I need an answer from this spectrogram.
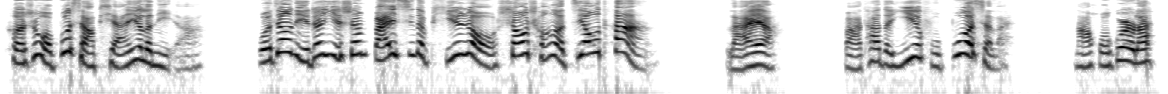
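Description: A woman's voice: on the high side, big pitch swings, moderate pace, hardly any pauses, dry recording, clean studio sound. A woman voicing a cruel barking male interrogator. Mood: menacing. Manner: mocking, threatening, loud barked orders.

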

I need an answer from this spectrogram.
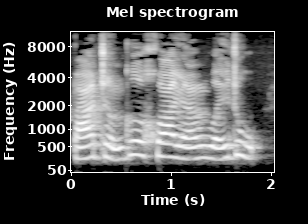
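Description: Selfish storybook giant read by a woman with a cold, gruff and bossy, slow, high delivery. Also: steady tone. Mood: grumpy. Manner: gruff, shouting orders. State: has a cold. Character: grumpy selfish male giant.

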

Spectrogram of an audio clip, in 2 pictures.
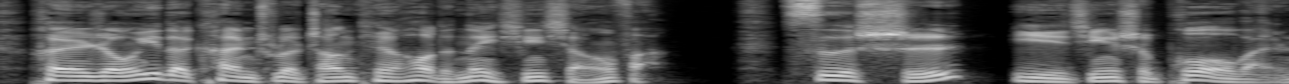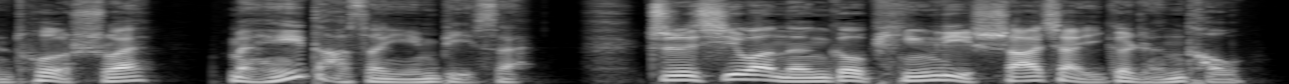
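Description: A man reading a web novel aloud in animated audiobook narration, close to the mic. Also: on the low side, no echo. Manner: animated storytelling with expressive rises and falls.

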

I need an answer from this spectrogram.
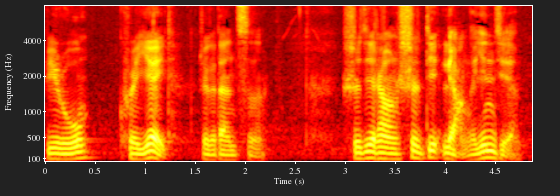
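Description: A man with a deep, low voice gives a scripted lesson as an English teacher. He explains step by step in a calm, steady way and reads out example words. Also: normal speed.

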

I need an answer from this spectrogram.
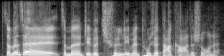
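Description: A man teaching a spoken English lesson who explains pronunciation and slowly models English phrases with a Mandarin Chinese accent. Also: fairly high pitch, sing-song, a bit bright, dry recording, studio quality.

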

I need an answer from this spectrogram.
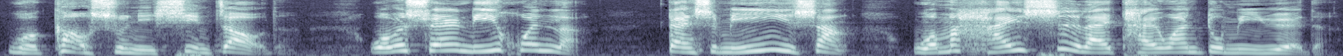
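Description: A woman's voice: a little high, animated, normal speed, dry recording, clean studio sound, pitched above the performer's own voice. A woman voicing a hot-tempered young news anchor who scolds indignantly in a storybook reading. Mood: angry. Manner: indignant, shouting.

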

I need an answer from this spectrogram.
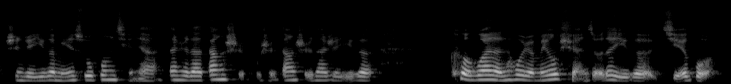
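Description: Woman, middle-aged, from China, mellow dark tone, husky, argumentative commentary, rhetorical questions. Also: mid-range voice. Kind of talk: spoken commentary monologue.

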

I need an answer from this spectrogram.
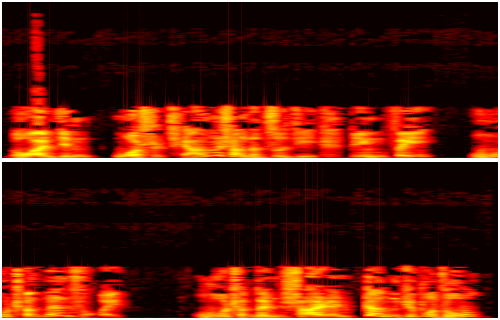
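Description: A storyteller playing a cold, authoritative imperial envoy who scolds an official in measured tones. the voice is husky and high for a man, and the recording sounds dull. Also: very animated, a bit bright, exaggerated voice. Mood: stern. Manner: stern, measured, commanding.

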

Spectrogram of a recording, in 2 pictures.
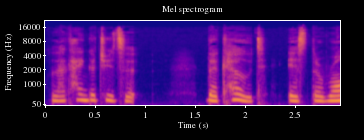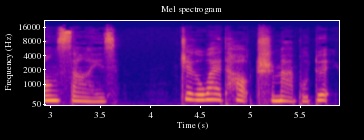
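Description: A woman gives a scripted vocabulary lesson at a slow, deliberate pace. Her voice is somewhat high but dark and mellow in tone, and the recording is dry and close. She spells each word out letter by letter and reads example sentences slowly, as if for students to repeat. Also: no echo. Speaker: English vocabulary teacher.

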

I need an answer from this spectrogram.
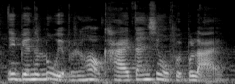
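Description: A woman co-hosting a podcast, telling stories in fast, animated casual chat. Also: medium pitch, soft background music. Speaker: podcast co-host.

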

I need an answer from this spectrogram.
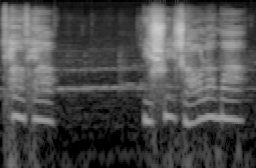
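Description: A woman's voice: sits high, expressive, moderate pace, soft background music. A woman voicing a cross, sleepy boy rabbit in a children's storybook reading, huffing and scolding. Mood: gentle. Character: boy rabbit with long ears, grumpy sleepy friend.

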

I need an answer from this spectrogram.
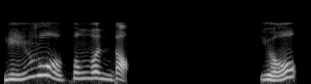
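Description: A woman narrating a web novel audiobook in a steady storytelling manner. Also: sits high, a little slow, no echo. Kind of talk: scripted narration. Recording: dull lo-fi recording.

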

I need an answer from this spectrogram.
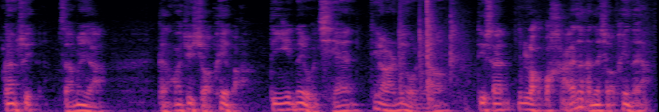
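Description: An earnest male strategist pleading with his general, as a storyteller voices him. His tone is persuasive and urgent. The voice is fairly low. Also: a little fast, background noise, close to an everyday voice. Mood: urging.

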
